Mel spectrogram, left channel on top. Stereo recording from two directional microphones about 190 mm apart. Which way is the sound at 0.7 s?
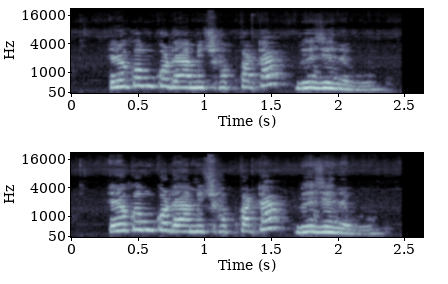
60° right (ahead or behind).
